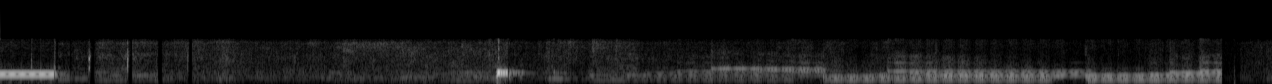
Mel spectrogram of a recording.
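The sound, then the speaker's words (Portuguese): Telephone line tones during a call transfer: a few clicks, then a long run of repeated pulsed tones that shift between pitches, heard alone. “Só um minutinho que eu vou transferir novamente para ver se a gente consegue, tá bom? Transferência.”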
